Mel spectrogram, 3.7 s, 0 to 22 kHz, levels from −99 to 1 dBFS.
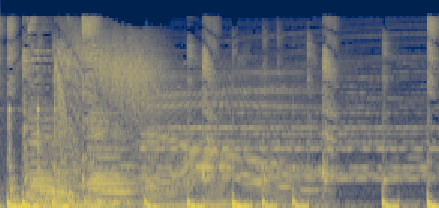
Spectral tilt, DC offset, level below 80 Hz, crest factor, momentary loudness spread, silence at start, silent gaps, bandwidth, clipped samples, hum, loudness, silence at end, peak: -4 dB/octave; under 0.1%; -20 dBFS; 16 dB; 9 LU; 0 s; none; 16 kHz; under 0.1%; none; -18 LUFS; 0 s; 0 dBFS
